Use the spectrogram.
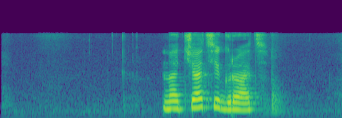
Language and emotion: Russian, neutral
